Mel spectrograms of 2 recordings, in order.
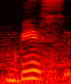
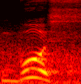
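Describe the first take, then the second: First: The word is said with an 'i' vowel. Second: The word is said with an 'u' vowel. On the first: This is the common everyday form. The speaker calls it wrong. "yang sering kita dengar" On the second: This is the standard dictionary form. The speaker calls it right. "itu yang benarnya menurut bahasa Indonesia yang baik dan benar"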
